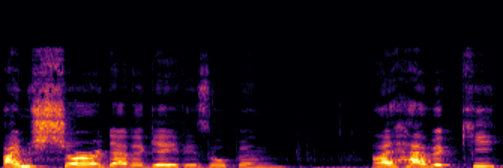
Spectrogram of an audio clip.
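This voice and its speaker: A young French woman with a French accent, chatting excitedly while playing a game, laughing often and breaking into squeals and shouts. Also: high-pitched, takes it slowly. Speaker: game streamer. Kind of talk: casual gameplay commentary.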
